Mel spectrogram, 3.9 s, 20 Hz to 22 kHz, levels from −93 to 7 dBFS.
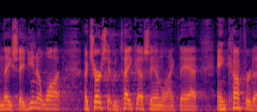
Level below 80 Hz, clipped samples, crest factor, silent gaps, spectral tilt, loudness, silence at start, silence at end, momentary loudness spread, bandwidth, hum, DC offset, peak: -62 dBFS; under 0.1%; 20 dB; none; -5 dB/octave; -25 LUFS; 0 s; 0 s; 7 LU; 11.5 kHz; none; under 0.1%; -4 dBFS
